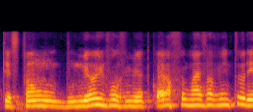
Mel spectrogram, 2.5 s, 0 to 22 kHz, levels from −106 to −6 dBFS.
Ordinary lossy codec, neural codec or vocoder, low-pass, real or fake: none; codec, 16 kHz, 2 kbps, FreqCodec, smaller model; none; fake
